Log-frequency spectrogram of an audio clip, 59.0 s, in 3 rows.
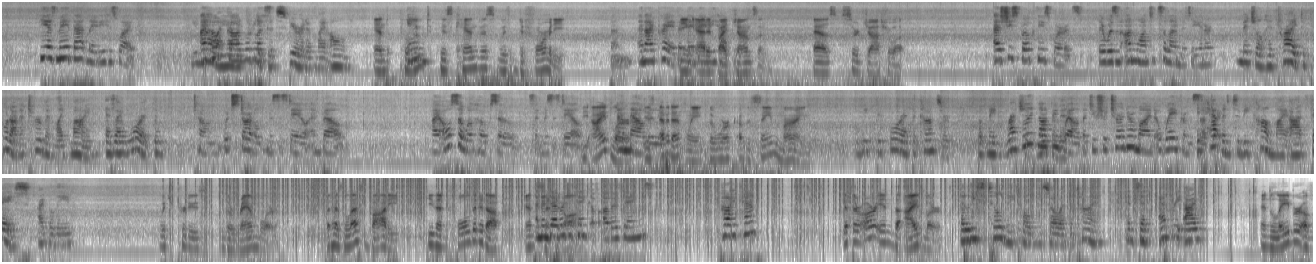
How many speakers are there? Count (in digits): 3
